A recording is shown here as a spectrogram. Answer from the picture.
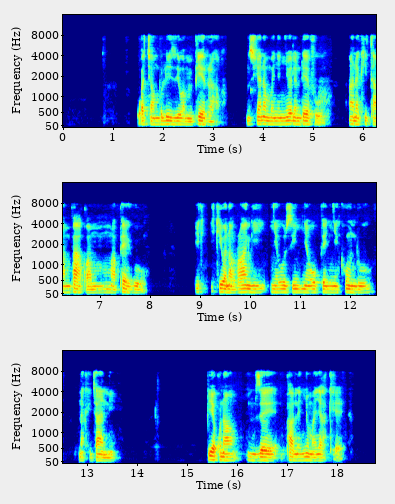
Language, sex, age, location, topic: Swahili, male, 25-35, Wajir, government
